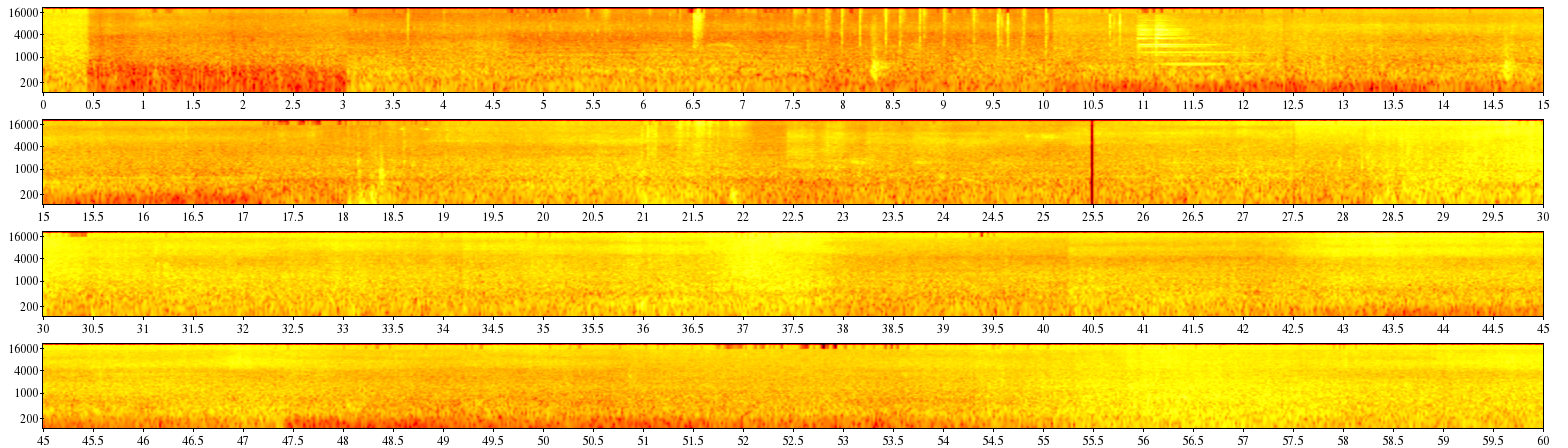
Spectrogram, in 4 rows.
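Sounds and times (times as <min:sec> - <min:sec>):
wind buffeting microphone: 0:00.0 - 0:43.2
sea waves washing onto shore: 0:00.0 - 1:00.0.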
